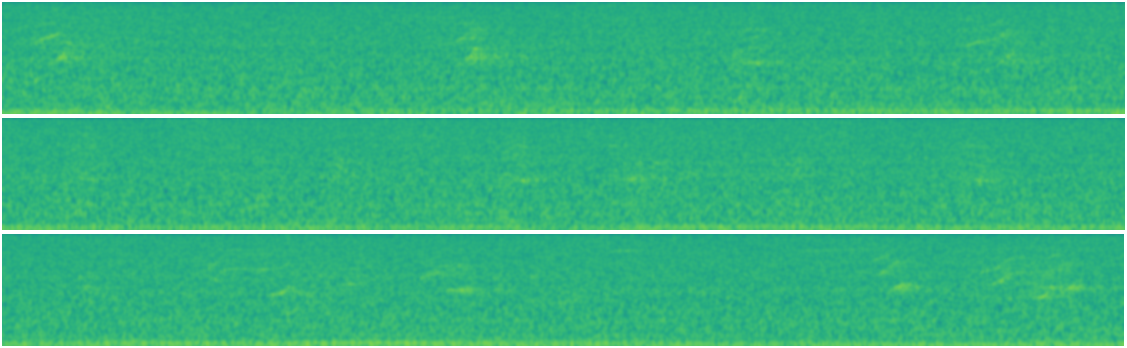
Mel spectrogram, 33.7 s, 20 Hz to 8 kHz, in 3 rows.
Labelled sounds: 0.2	0.8	killer whale, 1.5 to 4.5 kHz
4.4	4.9	killer whale, 1.5 to 4.4 kHz
24.9	25.4	killer whale, 0.91 to 3.1 kHz
26.6	27.2	killer whale, 1.6 to 3.4 kHz
31.1	31.6	killer whale, 1.7 to 4.5 kHz
32.2	33.3	killer whale, 1.4 to 4.4 kHz

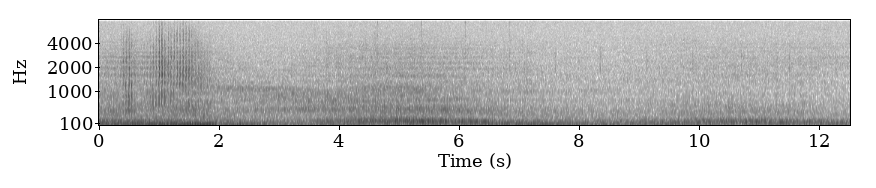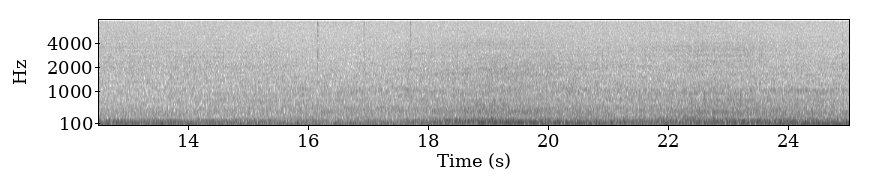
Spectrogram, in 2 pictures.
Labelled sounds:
2.1	2.4	vessel noise, 0.99 to 1.2 kHz

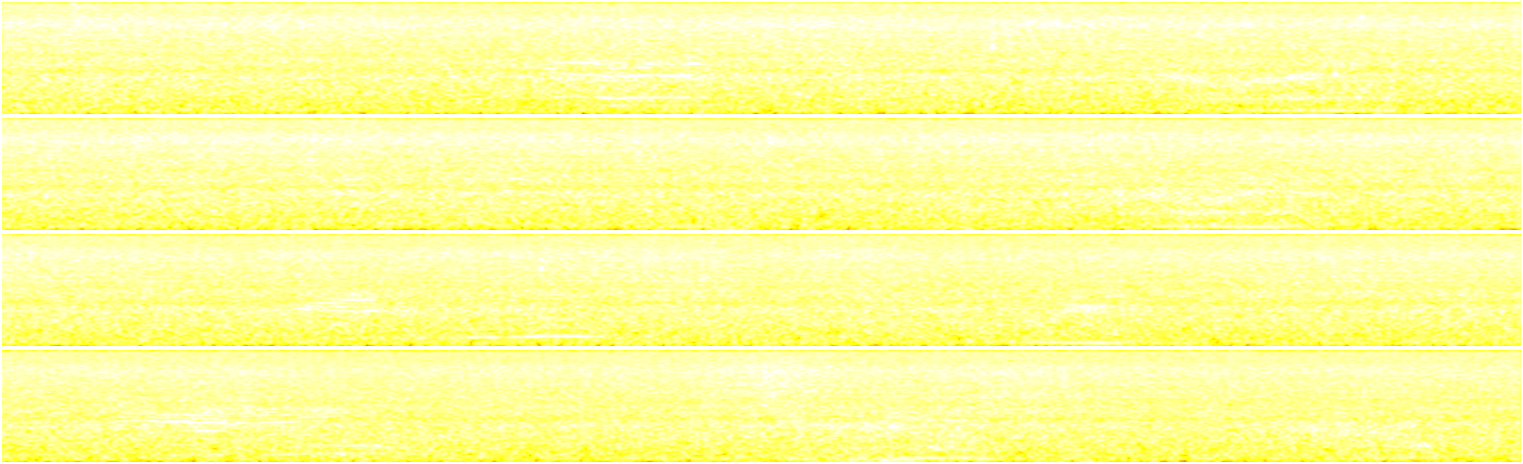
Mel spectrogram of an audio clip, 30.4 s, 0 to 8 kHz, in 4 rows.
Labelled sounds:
2.8	3.5	humpback whale, 0.91 to 1.6 kHz
16.7	17.0	humpback whale, 1.0 to 1.2 kHz
23.5	24.0	humpback whale, 0.91 to 1.4 kHz

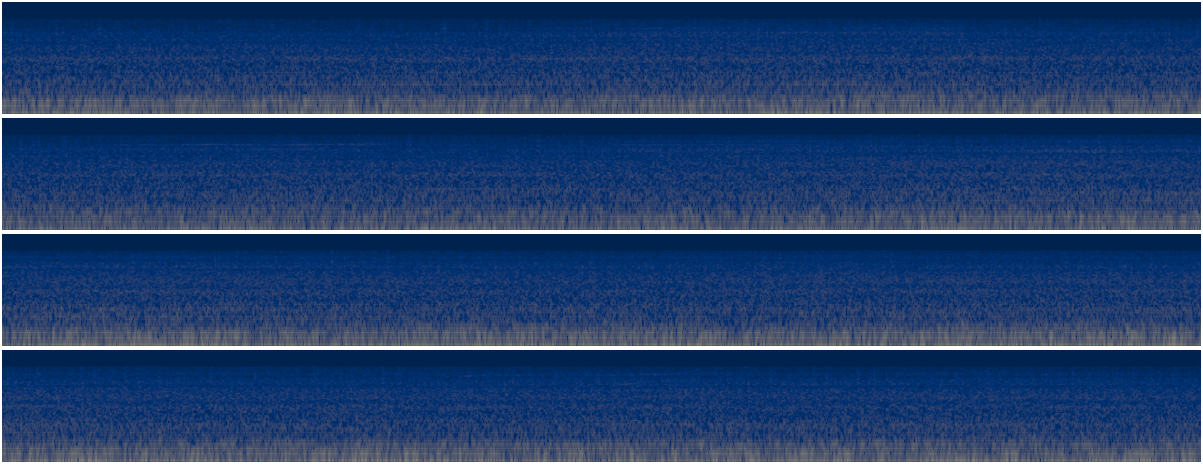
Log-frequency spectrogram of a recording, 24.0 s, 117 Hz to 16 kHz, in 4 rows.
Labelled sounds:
3.1	3.8	killer whale, 4.2 to 6.4 kHz
7.3	7.9	killer whale, 4.0 to 5.4 kHz

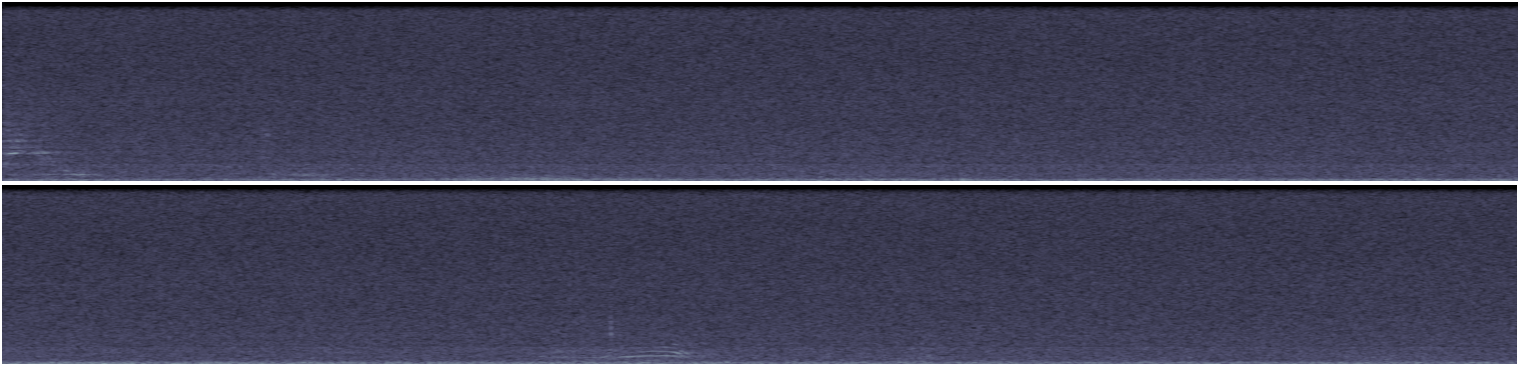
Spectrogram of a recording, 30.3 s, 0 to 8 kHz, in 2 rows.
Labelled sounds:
0.0	0.5	humpback whale, 0.93 to 1.6 kHz

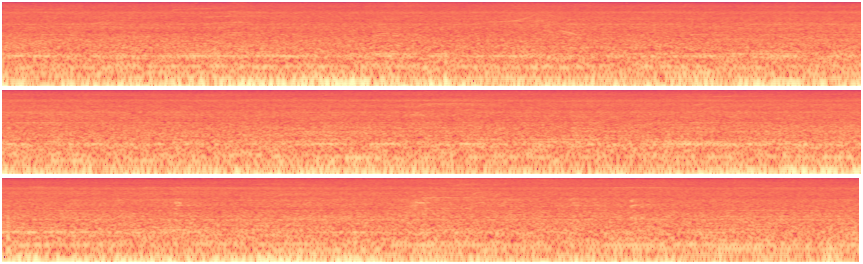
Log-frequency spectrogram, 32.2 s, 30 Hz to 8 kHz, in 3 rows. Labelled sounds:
15.8	16.6	killer whale, southern resident, 1.5 to 3.9 kHz
19.4	19.9	killer whale, southern resident, 4.4 to 5.8 kHz
26.5	27.5	killer whale, southern resident, 0.74 to 5.7 kHz

